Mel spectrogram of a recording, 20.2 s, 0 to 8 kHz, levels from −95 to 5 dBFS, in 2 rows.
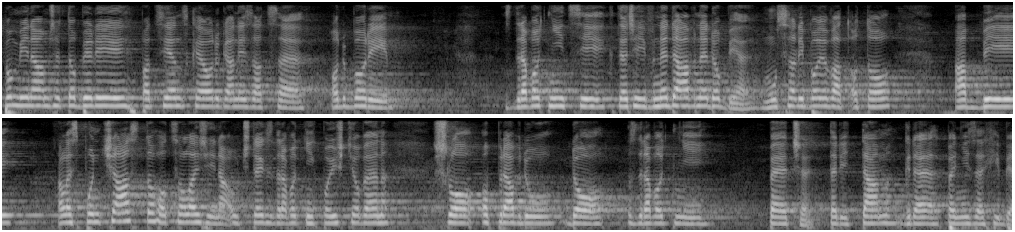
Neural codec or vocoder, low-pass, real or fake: none; 7.2 kHz; real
